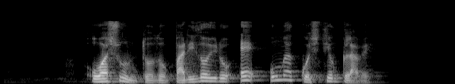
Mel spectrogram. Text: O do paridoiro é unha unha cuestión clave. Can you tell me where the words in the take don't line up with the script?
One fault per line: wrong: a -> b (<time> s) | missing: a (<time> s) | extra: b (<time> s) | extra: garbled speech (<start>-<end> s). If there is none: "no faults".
extra: asunto (1.1 s)
missing: unha (2.9 s)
